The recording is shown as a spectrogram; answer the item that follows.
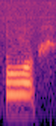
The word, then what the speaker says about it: Poole: And you can also find me on Instagram as well and YouTube under Maya Poole. That's spelled on YouTube. It's M-I-A, last name P-O-O-L-E.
